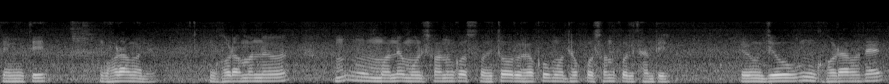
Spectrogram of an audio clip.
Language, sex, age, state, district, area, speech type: Odia, male, 30-45, Odisha, Subarnapur, urban, spontaneous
